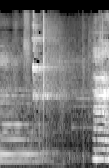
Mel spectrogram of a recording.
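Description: Live acoustic guitar and ukulele music: a strummed chord rings out and fades, then the playing comes back in loudly near the end.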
